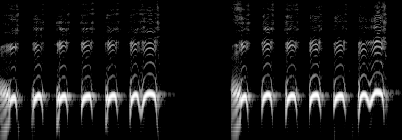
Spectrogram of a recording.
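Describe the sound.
A loud imitation of an owl's hooting, used by a turkey hunter as a locator call in the early morning before daylight: two rhythmic bursts of about seven rising-and-falling hoots each, separated by a short silence, with no other sounds around them.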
